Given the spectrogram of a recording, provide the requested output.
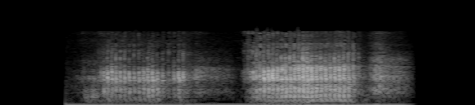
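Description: Two rasping, noisy snorts from an orangutan follow one another closely, the second louder and fuller than the first. Each blast sounds gravelly and breathy, with no other sounds around them.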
